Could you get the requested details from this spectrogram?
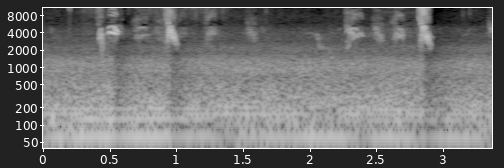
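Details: Sparrows coming to be fed at a Tenmangu shrine: a few sharp, high, separate chirps near the start and end, set against a constant low rumbling hum.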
